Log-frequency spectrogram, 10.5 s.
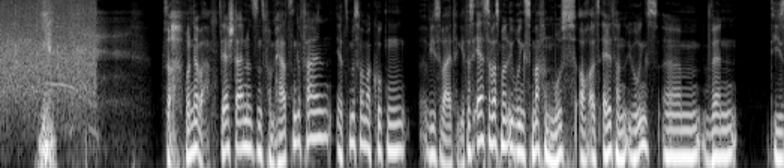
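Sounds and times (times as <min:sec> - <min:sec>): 
applause sound effect: 0:00.0 - 0:01.3
speech: 0:02.2 - 0:10.4.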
